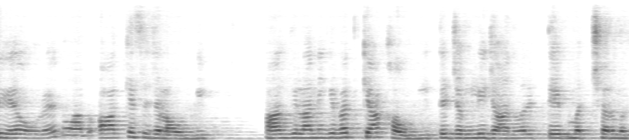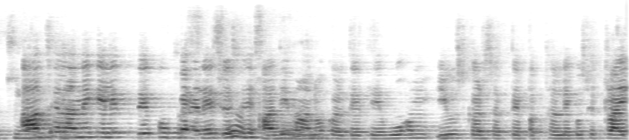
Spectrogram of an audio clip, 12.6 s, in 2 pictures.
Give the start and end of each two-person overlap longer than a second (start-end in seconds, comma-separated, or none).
8.0-9.5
